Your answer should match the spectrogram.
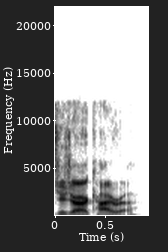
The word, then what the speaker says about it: Jujhar Khaira: You're probably saying that wrong. Jujhar Khaira? Jujar. Jujhar. I'm gonna butcher it too. I don't know how to say it, dude. Again, not saying that Jujar is a Hindu, but I grew up in a Hindustani household and never learned any of it. So, anyways, how do you say the name? Jujar Kara? How do you say it? I think it's I thought it was Jujhar Khaira.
